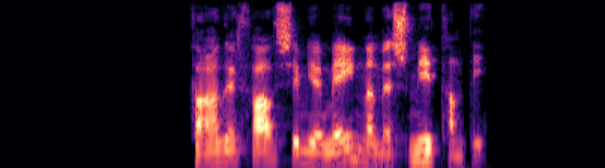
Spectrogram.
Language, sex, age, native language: Icelandic, male, 30-39, Icelandic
